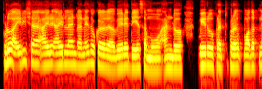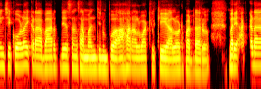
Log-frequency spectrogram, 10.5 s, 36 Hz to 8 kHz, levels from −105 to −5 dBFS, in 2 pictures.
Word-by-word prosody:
ఇప్పుడు 185 +4 +2 0.2
ఐరిష 180 +3 -6 0.3
ఐర్ 165 +1 +2 0.2
ఐర్లాండ్ 165 -1 -1
అనేది 155 +4 -3
ఒక 155 - -1 0.4
వేరే 145 +2 +2
దేశము. 135 -4 -1 0.2
అండ్ 130 -1 -1 0.5
మీరు 155 0 +4
ప్రత్ 135 0 0
ప్ర 150 - +4 0.2
మొదటి 150 +1 0
నుంచి 150 0 -4
కూడా, 145 +1 +3
ఇక్కడ 140 -1 -1 0.2
భారతదేశానికి 135 +1 -2
సంబంధించిన 125 0 0
పు 125 - +4 0.2
ఆహార 130 +1 +2
అలవాట్లకి 125 +1 -2
అలవాటు 115 +1 -1
పడ్డారు. 110 -1 0 0.5
మరి 140 -1 +5
అక్కడ 160 -1 0
135 Hz, 145 wpm, -23 LUFS, 125-150 Hz, 0.5 s, మరి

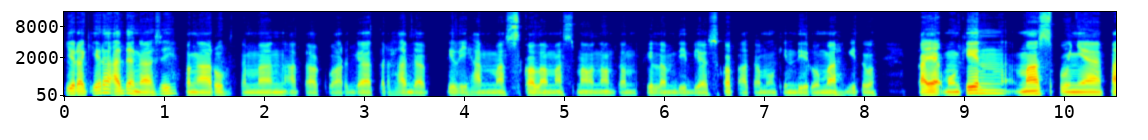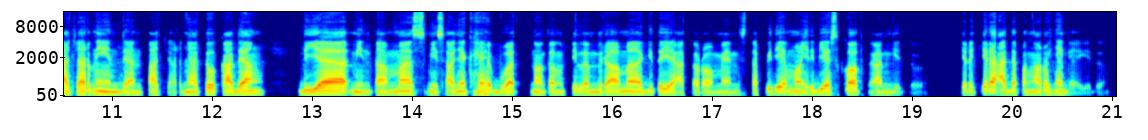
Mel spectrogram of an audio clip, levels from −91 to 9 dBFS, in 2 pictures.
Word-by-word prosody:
Kira-kira 120 +7 0
ada 145 - +1
enggak 90 0 -2
sih 125 +1 -5
pengaruh 90 -2 -3 0.2
teman 85 0 -8
atau 80 0 -11
keluarga - - -8
terhadap - - -9 0.2
pilihan, 85 0 -9
Mas, 80 +1 -8
kalau, 80 -1 -3
Mas, 80 +2 -10
mau 80 -2 -8
nonton 80 0 -12
film 80 -2 -10
di 80 - -11
bioskop 80 - -7
atau 85 - -13
mungkin 80 +1 -14
di 80 - -8
rumah 80 +1 -6
gitu? 85 0 -11 0.5
Kayak 95 +1 +7
mungkin, 135 +6 +3
Mas, 120 +2 +5
punya 95 0 +1
pacar 105 +3 +2
nih 110 -5 +2
dan 90 -2 -1
pacarnya 90 +2 -3
tuh 125 +4 0
kadang 115 +6 +4 0.4
dia 125 +6 +8
minta, 95 -2 -2
Mas, 120 +4 0
misalnya 110 +5 -1
kayak 120 -3 +1
buat 100 0 +1 0.2
nonton 95 -1 -2
film 95 -1 -2
drama 100 +2 +3
gitu 105 +2 -4
ya 110 -2 +1
atau 90 - -8
romance 90 +1 -7
tapi 95 +4 -6
dia 135 0 +2
maunya 115 +2 -1
di 110 - -3
bioskop 120 0 +1
kan 90 +1 -5
gitu. 80 - -18 0.5
Kira-kira - - +1
ada - - 0
pengaruhnya 110 +4 -2
nggak - - -16
gitu? - - -27
95 Hz, 165 wpm, -22 LUFS, 85-110 Hz, 0.5 s, dia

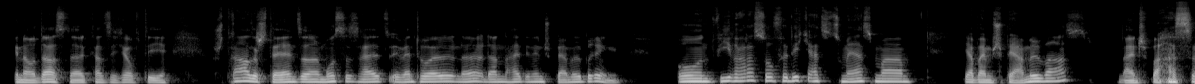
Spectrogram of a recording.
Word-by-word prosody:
Genau 100 -2 +2
das, 115 +1 +1
ne? 100 0 0
Kannst 100 +1 -5
nicht 100 0 -5
auf 100 -2 -4
die 100 -1 -2 0.4
Straße 145 -1 +1
stellen, 120 -2 +2
sondern 120 -1 +2
musst 135 +3 0
es 135 -2 -4
halt 125 +2 -1
eventuell, 125 +4 +2
ne, 130 +2 0
dann 120 0 -1
halt 120 0 -2
in 120 - -3
den 125 0 0
Sperrmüll 120 0 -2
bringen. 120 - -2 0.5
Und, 135 0 +4
wie 155 +2 +2
war 155 0 +1
das 180 0 -3
so 170 -1 0
für 160 0 -1
dich, 170 0 -1
als 150 0 -2
du - - -19
zum 130 - -2
1. 145 +3 0
Mal, 130 -2 +1 0.5
ja, 110 - +1
beim 100 -1 +2
Sperrmüll 95 +9 +2
warst? 185 +7 -4 0.2
Nein, 90 -2 0
Spaß. 90 - +1
125 Hz, 195 wpm, -23 LUFS, 105-140 Hz, 0.5 s, Und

